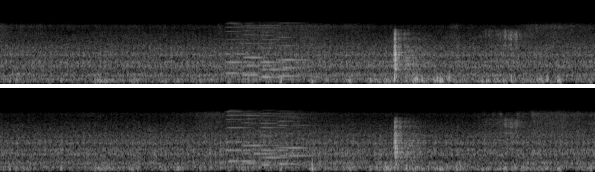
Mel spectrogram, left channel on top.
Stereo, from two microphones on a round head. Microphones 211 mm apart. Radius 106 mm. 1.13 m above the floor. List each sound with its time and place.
2.2 s a ringtone: 5° right (ahead or behind), 7.5 m
3.9 s keys jangling: 25° left (ahead or behind), 2.5 m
